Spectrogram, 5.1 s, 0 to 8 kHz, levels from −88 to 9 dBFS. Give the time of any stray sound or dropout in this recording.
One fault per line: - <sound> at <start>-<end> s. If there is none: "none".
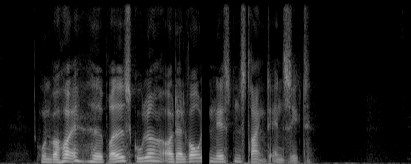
- dropout at 2.5-2.6 s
